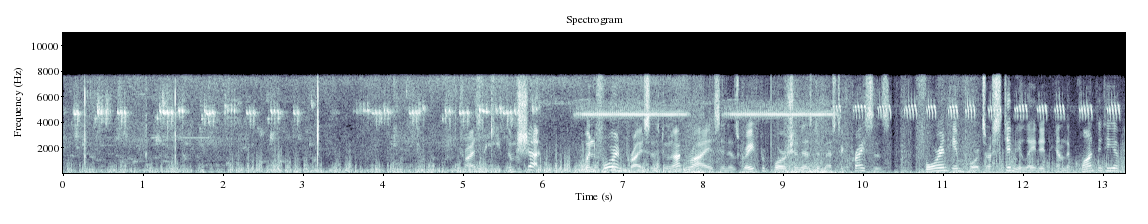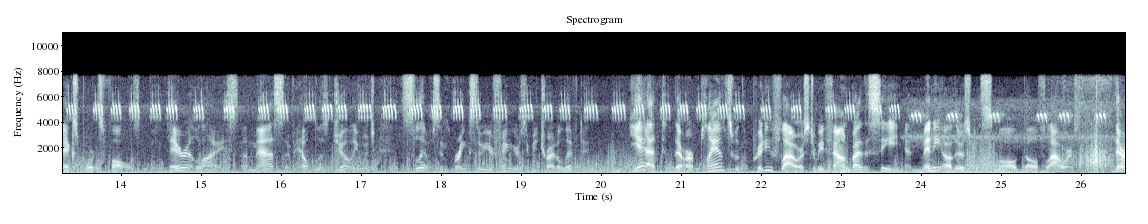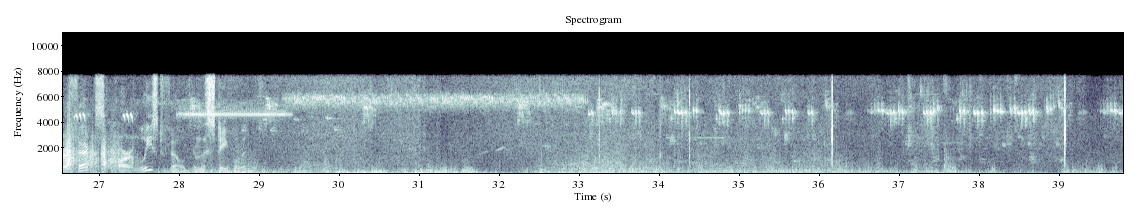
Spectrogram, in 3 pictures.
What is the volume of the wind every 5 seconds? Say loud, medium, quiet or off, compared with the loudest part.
loud, loud, medium, medium, medium, loud, loud, medium.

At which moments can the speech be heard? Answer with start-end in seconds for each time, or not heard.
5.0-29.0.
